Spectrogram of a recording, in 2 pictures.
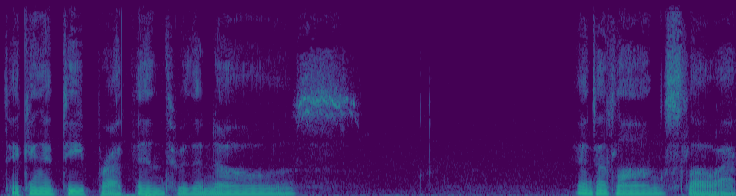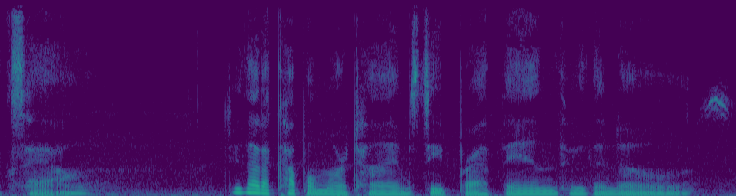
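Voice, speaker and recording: A woman leads a guided relaxation in a low voice with very heavy creak. She gives gentle instructions without hurry, soothing and steady. The delivery stays very even in pitch. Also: slow. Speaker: meditation guide. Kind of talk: guided body scan meditation for sleep.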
